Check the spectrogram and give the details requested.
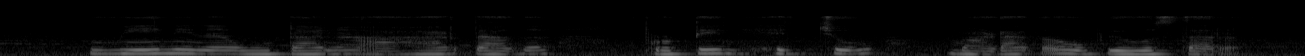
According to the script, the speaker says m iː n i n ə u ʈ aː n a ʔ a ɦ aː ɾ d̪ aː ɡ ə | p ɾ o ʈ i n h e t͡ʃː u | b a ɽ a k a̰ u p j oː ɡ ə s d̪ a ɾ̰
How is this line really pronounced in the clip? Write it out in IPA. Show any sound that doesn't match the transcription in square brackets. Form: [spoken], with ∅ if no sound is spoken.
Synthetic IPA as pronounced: m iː n i n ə u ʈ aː n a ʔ a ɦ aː ɾ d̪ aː ɡ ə | p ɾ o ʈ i n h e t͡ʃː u | [m] a ɽ a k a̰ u p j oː ɡ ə s [t̪] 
